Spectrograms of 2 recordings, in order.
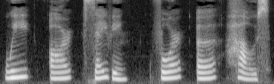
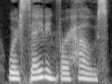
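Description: First: Slow, careful reading pace; slowly. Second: Said in the usual way. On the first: Shown as a demonstration. Teacher reads the sentence slowly for learners, slow. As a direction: read it out word by word, slowly. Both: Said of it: "好，慢慢来读".

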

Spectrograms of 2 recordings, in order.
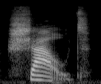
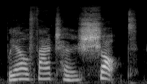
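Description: First: "shout" slowly with a wide-open ow diphthong; wide-mouth diphthong. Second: "shot" with a short o vowel, mouth barely opening; wrong vowel. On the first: 老师张大嘴慢慢示范 "shout". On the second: 老师示范错误发音 "shot". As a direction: say "shot" as the mistaken, closed-mouth version. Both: Shown as a demonstration. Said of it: "注意口型一定要足够大".

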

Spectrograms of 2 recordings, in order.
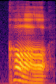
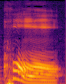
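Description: First: "call" with an open, unrounded ah vowel; American pronunciation. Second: "call" with a long, rounded aw vowel; British pronunciation. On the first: Teacher shows learners American "call", open relaxed ah vowel. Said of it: "这是一个美式发音". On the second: Teacher shows learners British "call", long rounded aw vowel. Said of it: "英式发音读成". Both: Shown as a demonstration.

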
